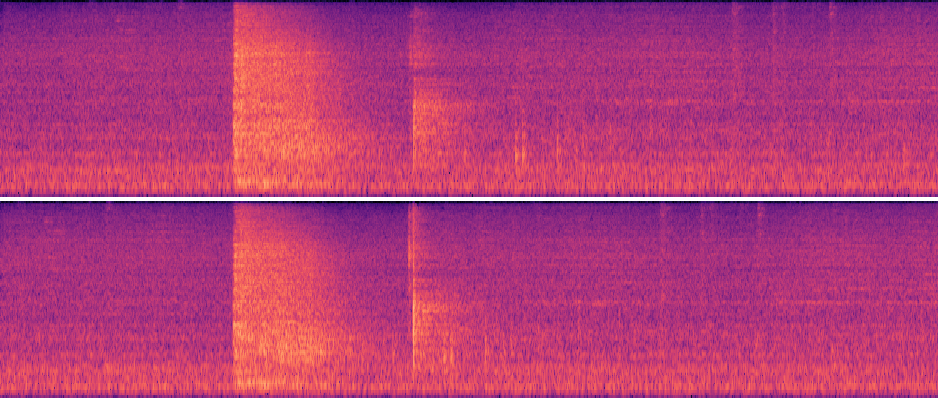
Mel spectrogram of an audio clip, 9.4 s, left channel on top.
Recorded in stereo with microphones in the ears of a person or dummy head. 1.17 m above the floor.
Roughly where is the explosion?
Centre.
